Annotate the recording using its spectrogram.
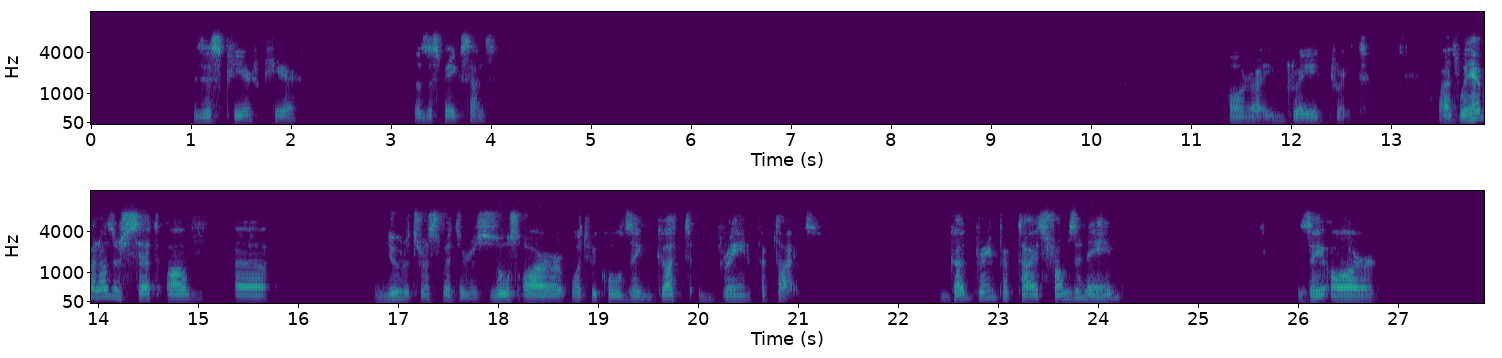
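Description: A man speaks calmly, in pauses, heard through an online call.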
